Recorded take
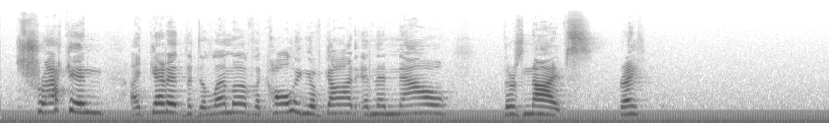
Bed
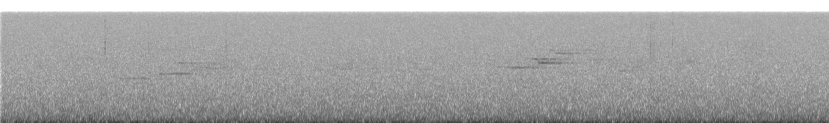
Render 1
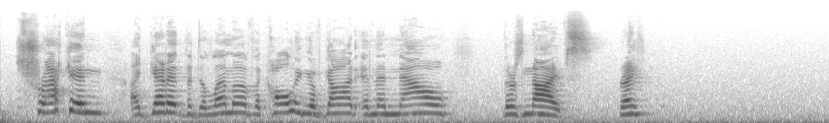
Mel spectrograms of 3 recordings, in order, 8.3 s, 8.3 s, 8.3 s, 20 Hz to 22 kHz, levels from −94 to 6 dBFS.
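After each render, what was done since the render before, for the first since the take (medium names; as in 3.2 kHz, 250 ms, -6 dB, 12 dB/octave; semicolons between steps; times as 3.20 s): de-hum 60 Hz, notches 5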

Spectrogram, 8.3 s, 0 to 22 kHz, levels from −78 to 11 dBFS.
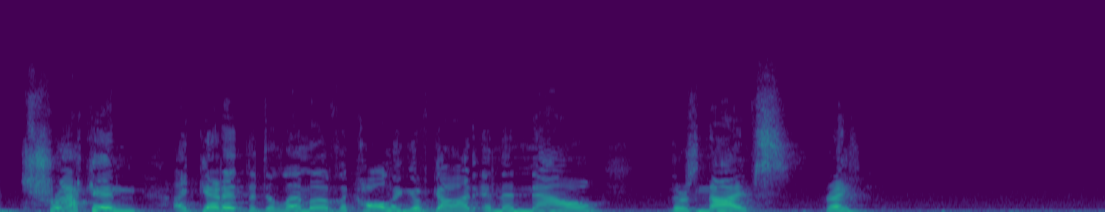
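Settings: noise print and reduce 6 dB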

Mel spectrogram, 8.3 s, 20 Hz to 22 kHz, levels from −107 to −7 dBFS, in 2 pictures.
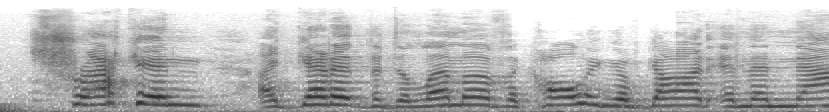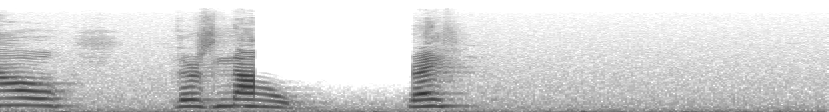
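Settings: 2.56–3.39 s: low-pass 1.2 kHz 6 dB/octave; 5.42–6.22 s: Gaussian low-pass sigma 17 samples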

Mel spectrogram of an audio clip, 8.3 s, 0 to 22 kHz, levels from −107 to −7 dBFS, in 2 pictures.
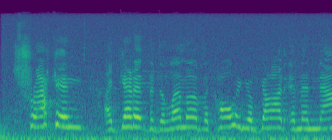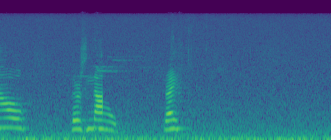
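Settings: add bed -19 dB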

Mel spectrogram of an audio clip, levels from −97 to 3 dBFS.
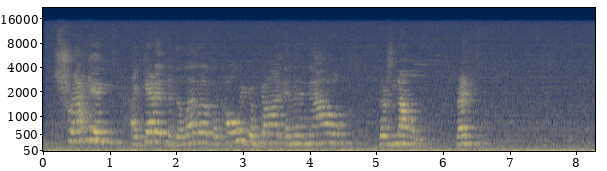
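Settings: simulated room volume 61 m³, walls mixed, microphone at 1.5 m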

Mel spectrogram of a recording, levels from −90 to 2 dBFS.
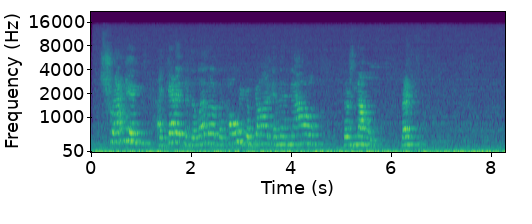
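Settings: trim +2 dB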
